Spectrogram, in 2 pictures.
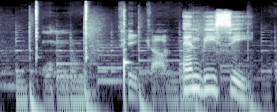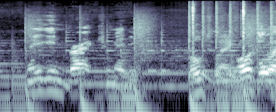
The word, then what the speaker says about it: Volkswagen: Volkswagen. It's actually pronounced Volkswagen.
